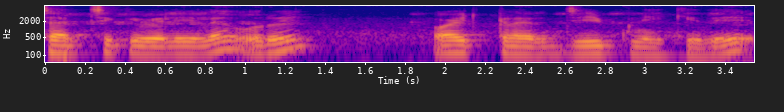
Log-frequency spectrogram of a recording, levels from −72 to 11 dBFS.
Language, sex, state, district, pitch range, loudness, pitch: Tamil, male, Tamil Nadu, Nilgiris, 110-125 Hz, -18 LUFS, 115 Hz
